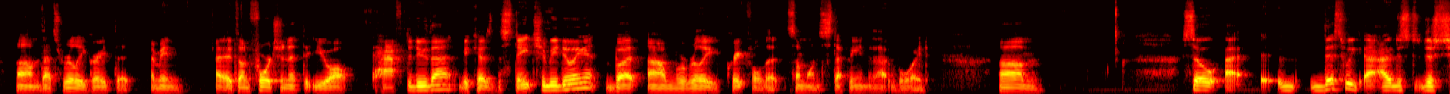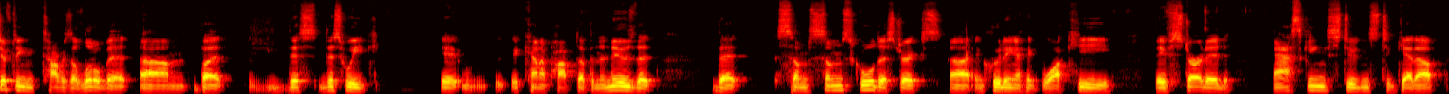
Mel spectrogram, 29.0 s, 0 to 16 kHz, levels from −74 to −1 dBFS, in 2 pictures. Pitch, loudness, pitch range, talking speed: 105 Hz, -27 LUFS, 85-130 Hz, 165 wpm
